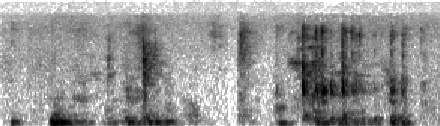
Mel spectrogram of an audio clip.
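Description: Typing on a computer keyboard while someone enters a name into an online form, with irregular bursts of soft, muffled key clicks separated by brief pauses and no voices.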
